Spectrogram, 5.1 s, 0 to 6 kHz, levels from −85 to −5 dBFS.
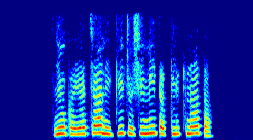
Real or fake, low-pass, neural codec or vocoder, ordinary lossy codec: real; 5.4 kHz; none; MP3, 48 kbps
